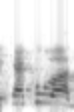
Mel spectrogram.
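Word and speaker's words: Kaikubad: कैकुबाद, ठीक है, इसका नाम मेरे से कल लिया नहीं जा रहा था, मैंने इसका प्रोनाउंसिएशन देखा, मैंने कहा ओके कैकुबाद है।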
